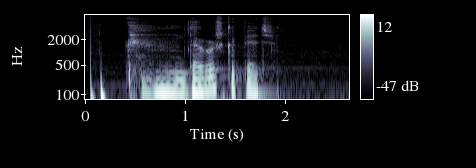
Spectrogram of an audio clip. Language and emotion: Russian, neutral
